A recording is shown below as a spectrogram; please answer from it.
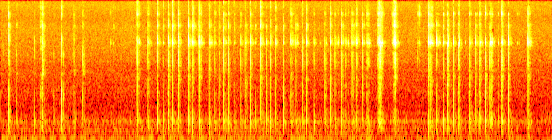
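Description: A lid on a glass jar, the glass not brown, is tapped and scratched in quick, irregular bursts. Each tap is a dry, bright click with a faint high ring that dies away almost at once, with light scratching between the taps.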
